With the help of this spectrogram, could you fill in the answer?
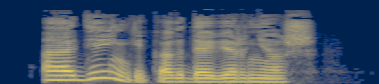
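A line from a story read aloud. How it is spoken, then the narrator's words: Feigned casual question. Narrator (Russian): Деланно небрежным тоном спросила сестра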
